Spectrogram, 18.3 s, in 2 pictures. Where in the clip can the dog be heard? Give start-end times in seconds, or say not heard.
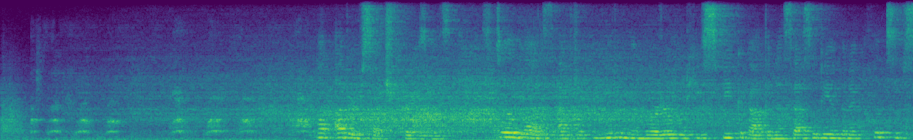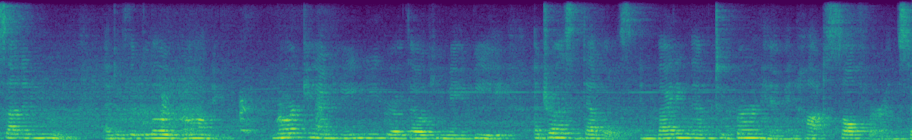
0.3-3.2, 10.7-12.6.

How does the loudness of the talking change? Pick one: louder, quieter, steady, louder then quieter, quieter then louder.
steady.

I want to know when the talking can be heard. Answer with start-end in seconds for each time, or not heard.
3.1-18.2.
